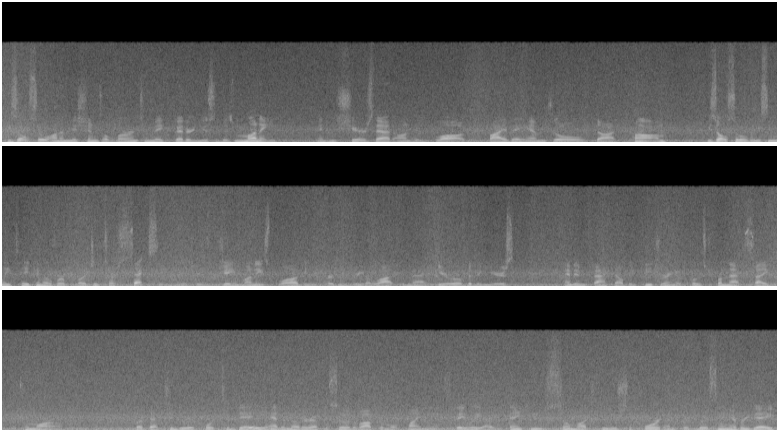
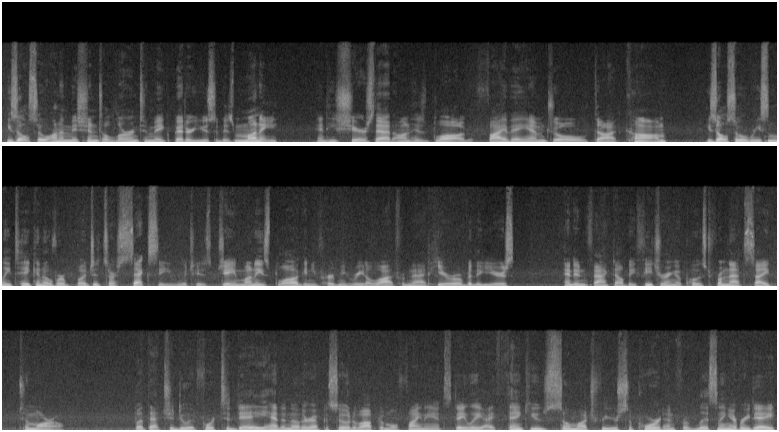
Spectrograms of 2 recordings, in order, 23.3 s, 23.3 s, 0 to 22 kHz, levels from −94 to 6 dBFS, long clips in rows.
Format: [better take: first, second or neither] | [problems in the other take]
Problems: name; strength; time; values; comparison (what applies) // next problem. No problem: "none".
second | hiss; loud; throughout; 4 dB below the speech; faint in the second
